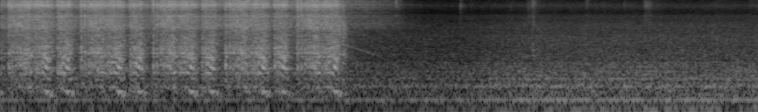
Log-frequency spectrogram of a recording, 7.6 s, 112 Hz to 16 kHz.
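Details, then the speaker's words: 1995 Honda Prelude 2.3 VTEC with stalling, compression test on cylinder 4: starter cranks in even pulses about eighty a minute for three seconds; low compression (60 psi) from abnormal wear, a broken piston. "if I recall properly cylinder 3 was at 124 I remember this one being [Music] low this was our problem"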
